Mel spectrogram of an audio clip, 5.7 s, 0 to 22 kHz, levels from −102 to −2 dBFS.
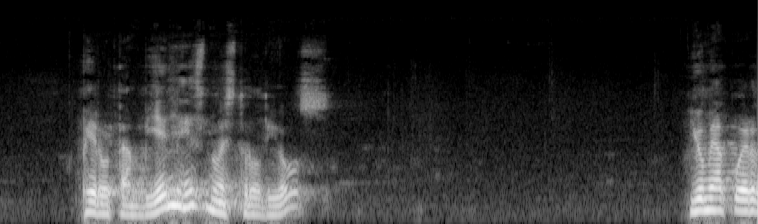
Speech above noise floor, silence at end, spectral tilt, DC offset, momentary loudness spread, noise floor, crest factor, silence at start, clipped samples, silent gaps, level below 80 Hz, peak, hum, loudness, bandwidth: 52 dB; 0 s; -9 dB/octave; under 0.1%; 15 LU; -68 dBFS; 18 dB; 0.65 s; under 0.1%; none; -56 dBFS; -2 dBFS; none; -18 LUFS; 10.5 kHz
